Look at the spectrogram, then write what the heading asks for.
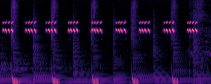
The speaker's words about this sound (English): Crickets. I should put some crickets in the background.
